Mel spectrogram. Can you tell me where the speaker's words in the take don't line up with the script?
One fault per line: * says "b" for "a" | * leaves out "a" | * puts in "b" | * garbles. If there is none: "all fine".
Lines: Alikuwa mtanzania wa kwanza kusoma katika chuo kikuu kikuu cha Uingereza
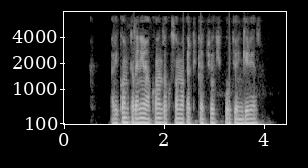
* leaves out "kikuu"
